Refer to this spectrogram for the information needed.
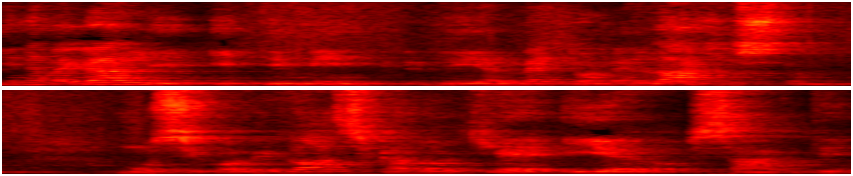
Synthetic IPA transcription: ineme̞ɣɐliːt̪imiðiɐmet̪onelɐçist̪on | musikoðiðoskɐlocʰeieɾo̰sɐnt̪i

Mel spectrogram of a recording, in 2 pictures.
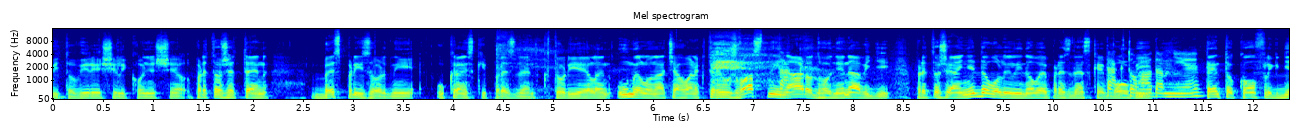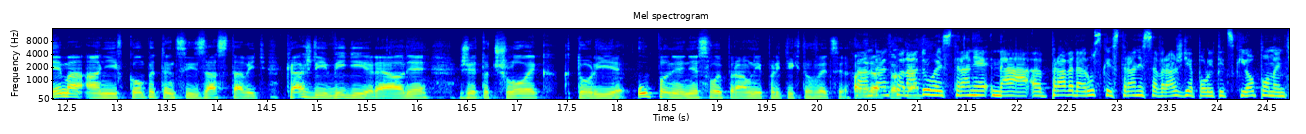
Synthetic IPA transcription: bit̪ɔʋiɾɪɛʃilikɔɲɛt͡ʃɲɛ̰pɾɛt̪ɔʒɛt̪ɛnbɛspɾiːzɔɾniːukɾajinskiːpɾɛzid̪ɛnt̪kt̪ɔɾiːjɛlɛnuːmɛlɔnacaɦɔʋanɛkt̪ɔɾɛːuʒʋlast̪niːnaːɾɔd̪ɦɔɲɛnaːʋiɟiːpɾɛt̪ɔʒɛajɲɛd̪ɔʋɔlilinɔʋɛːpɾɛzid̪ɛnt̪skɛjʋɔlbiɛt̪ɛnt̪ɔkɔnfliɡd̪ɲɛmaːʔaɲifkɔmpɛt̪ɛnt͡siːzast̪aʋickaʒd̪iːʋiɟiːɾɛaːlɲɛʒɛjɛt̪ɔt͡ʃlɔʋɛkːt̪ɔɾiːjɛuːpl̩ɲɛɲɛsʋɔjpɾaːʊniːpɾit̪iːxt̪ɔʋɛt͡sɪa̰xanaŋkɔnad̪ɾuɦɛjst̪ɾaɲɛnapɾaːʋɛnaɾuskɛjst̪ɾaɲɛsaʋɾaʒɟɪapɔlit̪it͡skiɔpɔnɛnt

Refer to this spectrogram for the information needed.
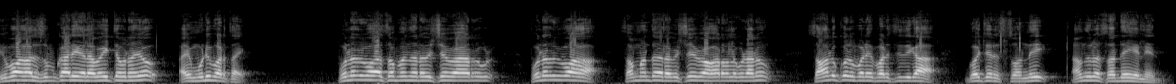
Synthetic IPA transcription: ʋiʋaːɦɐɐd̪is̬ubɐkaːɾiɐleːʋɐjit̪̬eːunːaːjo̞ː | ɐ̰jɐnmuɽipɐɽɐt̪a̰ːji | punːɐɾʋiʋaːɦɐsɐmbɐnd̪ʱɐnɐʋiʂɐjɐʋj | punːɐɾʋiʋaːɦɐ̰ | sɐmbɐnd̪ɐɐnɐʋiʂɐjɐʋjɐʋɐɦaːɾaːlukuːɽaːnu | saːluk̬ulupɐɽe̞ːpɐɾist̪ʰit̪iɡaː | ɡoːt͡ʃɐɾist̪oːnd̪i | ɐ̰nd̪uloːsɐnd̪ɛːɡɐlḛːd̪u

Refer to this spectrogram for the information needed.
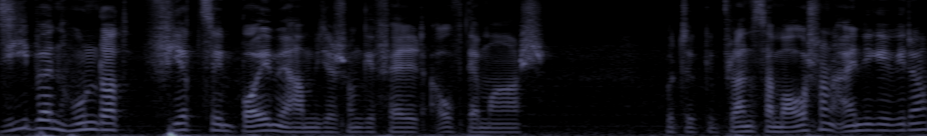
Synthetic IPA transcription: ziːbənɦʊndɐtfɪɐt͡seːnbɔʏməhaːbm̩mɪjaːʃoːnɡəfɛlta̰ʊfd̥eːɐmaɐʃ | ɡ̥uːtɡ̥əp͡flant͡sthaːbmaʊxʃoːnʔa̰ɪnɪɡəviːdɐ

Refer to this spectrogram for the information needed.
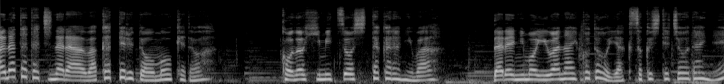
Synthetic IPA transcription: anat̪at̪at͡ɕinaɾaβakat̪ːe̞ɾɯ̟t̪o̞ːmo̞ɯ̟ke̞d̪o̞ | ko̞no̞çimʲit͡sɨo̞ɕi̥t̪ːakaɾaɲ̟iβad̪̥aɾe̞ɲ̟imo̞iβanaiko̞t̪o̞ːjakɯ̥so̞kɯ̟ɕi̥t̪e̞t͡ɕo̞ːd̪aine̞

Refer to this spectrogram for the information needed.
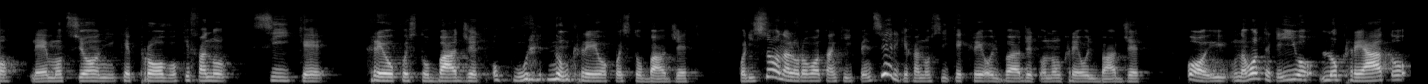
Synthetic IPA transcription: leːmot̪sːjoːnik̟epːɾɔːvokefːanːo | sikːe | kːɾɛːokwest̪obad͡ʒet̪opːuːɾenoŋkɾɛːokwest̪obad͡ʒet̪ | kwaːlisoːnoaloːɾovɔlt̪aaŋk̟eipensjɛːɾik̟efːanːosikːekːɾɛːoilbad͡ʒet̪ːonːoŋkɾɛːoilbad͡ʒet̪ | pɔjṵnavɔlt̪ak̟eiːolɔkːɾeaːt̪o

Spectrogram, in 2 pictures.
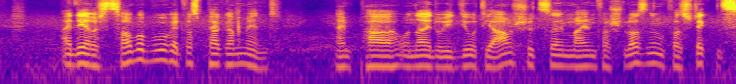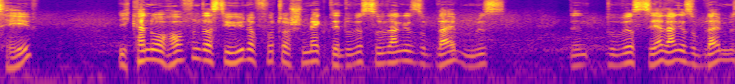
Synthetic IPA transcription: ʔa̰ɪnleːʁ̞əʃt͡saʊbɐbuːxʔɛtv̥aspʰɛɐɡamɛnt | ʔaɪnpʰaːɐʊnaɪdoːidjoːt̚d̥iːʔaɐmʃʏt͡sɐɪnmaɪnəmfɛɐʃlɔs̬ənənʊnfɛɐʃtɛk̚tn̩sɛːf | ʔɪçkʰanːuːɐɦɔfn̩d̥asd̥iːhyːnɐfʊtʰɐʃmɛk̚t̚d̥ɛnduːvɪɐstz̥oːlaŋəzoːblaɪbm̩mʏs | d̥ɛnd̥uːvɪɐstz̥eːɐlaŋəzoːblaɪbm̩mʏ

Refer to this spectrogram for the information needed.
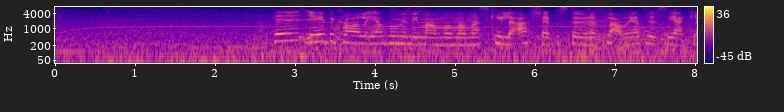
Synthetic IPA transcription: hɛjjɑːɡheːt̪əɾkʰɑːɭjɑːɡbuːɾmɛmɪnmamːaɔmamːaskʰɪlːə̰ʔaʂəɾpʰɔst̪ʉ̟ːɾəpʰlɑːnɔjɑːt̪ʰɾiːvsɔjæːkl

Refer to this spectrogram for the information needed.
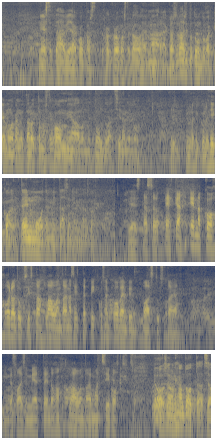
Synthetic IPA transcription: neˑst̪æt̪ʋæhæʋiælkopɑst̪ | rkropɑst̪ɑkɑuheːmmæːræ̰jɑkylæseʋæhæsit̪æt̪unt̪uʋɑikːeimulːɑkɑnnyt̪ælyt̪ːømæst̪ihomːiɑolːunnit̪unt̪uet̪siːnæniːŋkun | kylkylkylhikoˑilemut̪ːeinymmuːt̪emmit̪ˑæːnsenihimḛʋʋæ | jest̪æsːæehkæenːɑkːoodot̪uksist̪ɑlɑuwɑnt̪ɑinɑsit̪ːeppikːuseŋkoʋempiʋɑst̪ust̪ɑjɑ | miŋkæselˑɑisemmiæhet̪ːeint̪oholɑuwɑnt̪ɑimɑt̪siːkoht̪i̥ | joːseonihɑnt̪ot̪ːɑet̪se

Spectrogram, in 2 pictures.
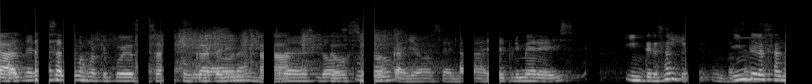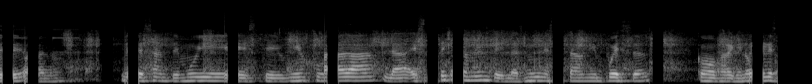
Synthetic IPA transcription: at̪saemozlo̞ke̞pwe̞ðepasako̞ŋkat̪eɾiaɾesd̪d̪osnokaʝoseaʎaelpɾimeɾejs | int̪e̞ɾes̬ant̪eint̪eɾesannoint̪eɾesant̪e̞mujest̪eβje̞ŋxuɣaðalaest̪ɾat̪exikamẽnt̪e̞lazmĩnasest̪aβambjempwe̞st̪asko̞mo̞paɾake̞nokenes

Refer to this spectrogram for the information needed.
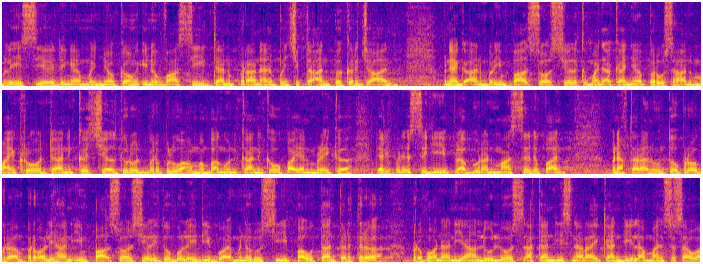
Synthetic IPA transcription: məlasiadəŋãnmə̃ɲɔkɔŋinovasidanpəɾanãnpəɲt͡ʃip̚t̪a̰ʔanpəkərd͡ʒaʔan | pəniaɡaʔanbəɾimpak̚t̪̚sosialkəmaɲa̰kanɲãpəɾusaɦanmãjkɾodankət͡ʃɪlt̪uɾʊt̪̚bərpəluaŋmə̃mbaŋʊnkankəupajanməɾeka | daɾipadasəɡipəlabuɾanmãsadəpan | pənaft̪aɾanunt̪ʊk̚pɾoɡɾampərɾolɛɦanimpak̚t̪̚sosialit̪ubolɛhdibuat̪̚mə̃nəɾusipaut̪ant̪ərt̪əɾa | pərmoɦonãnjaŋlulʊsakandisənəɾajkandilamansəsawa

